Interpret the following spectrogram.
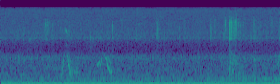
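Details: Two young squirrels "talking" at a forest feeder filmed from a window beside the woods: a few soft, quick descending chirps around the middle, over a steady low rumble of background noise.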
